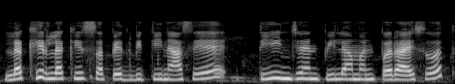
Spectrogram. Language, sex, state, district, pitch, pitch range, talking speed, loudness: Halbi, female, Chhattisgarh, Bastar, 245 Hz, 235-270 Hz, 130 wpm, -16 LUFS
